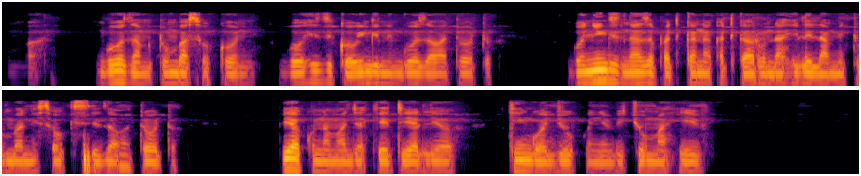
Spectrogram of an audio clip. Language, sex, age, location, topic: Swahili, male, 18-24, Kisumu, finance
